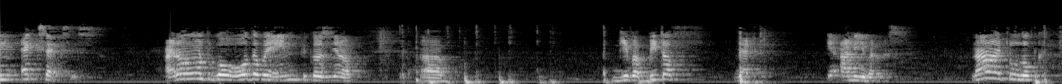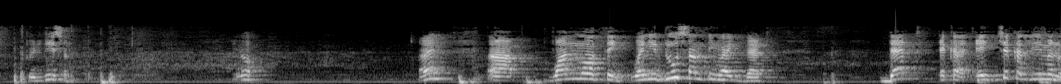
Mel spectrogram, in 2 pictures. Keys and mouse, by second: 4.4 ctrl+z, 4.7 ctrl+z, 6.5 ctrl+z, 6.5 a, 10.5 z, 10.9 Tab, 11.8 a, 15.7 z, 16.0 z, 19.0 Tab.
